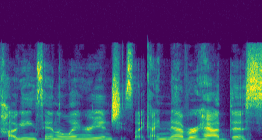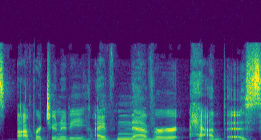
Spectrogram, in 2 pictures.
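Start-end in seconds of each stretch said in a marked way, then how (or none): 1.5-5.2 put-on, tearful mock-weeping woman's voice, slower. Retelling a grandmother weeping while hugging santa, imitating a woman weeping. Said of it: "she's just weeping".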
